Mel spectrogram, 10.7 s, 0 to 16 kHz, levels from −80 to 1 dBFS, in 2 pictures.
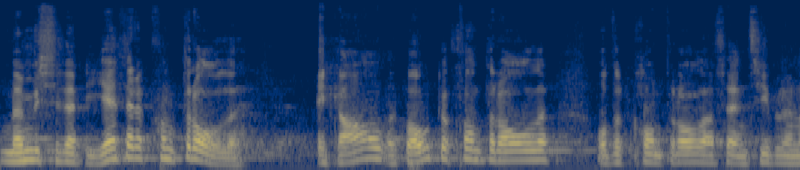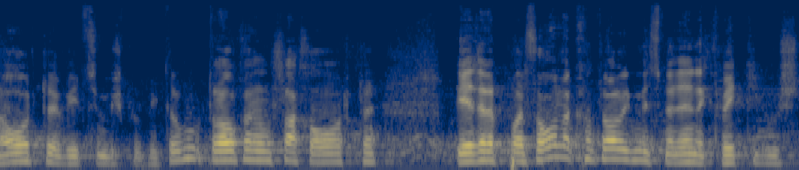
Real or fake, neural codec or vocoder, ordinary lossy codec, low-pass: fake; codec, 44.1 kHz, 7.8 kbps, Pupu-Codec; MP3, 96 kbps; 14.4 kHz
